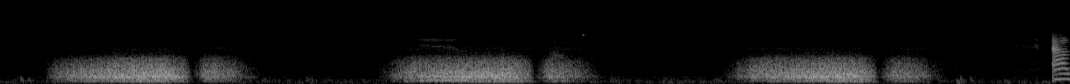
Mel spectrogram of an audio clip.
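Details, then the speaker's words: Soft, low rustling breaths at about 18 a minute, heard through the whole inhalation while exhalation fades away after its first half to two-thirds: normal vesicular breath sounds. "so in a normal breath sound you can hear the sound through the entire inhalation and then the exhalation you hear kind of the first half two-thirds and then that that sound just completely fades away for the end"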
